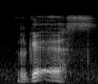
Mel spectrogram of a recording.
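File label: "rguez", hugs, San Lucas Quiaviní Zapotec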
